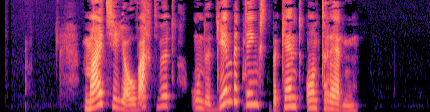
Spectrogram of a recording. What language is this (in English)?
Western Frisian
